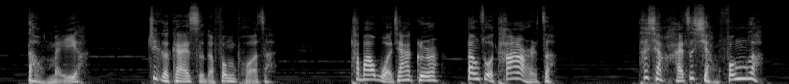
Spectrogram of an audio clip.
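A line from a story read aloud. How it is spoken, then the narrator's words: Landlady's displeased shout. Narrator (Chinese): 房东太太很不高兴的喊道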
